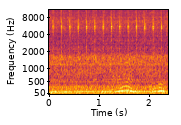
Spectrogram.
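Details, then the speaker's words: BMW N52 petrol engine at idle, lifter noise still present after the first fix attempt failed: crisp, even ticking about six per second over a steady idle. Hydraulic lifter tick, later quietened by hard revving. "i'm gonna walk to the engine and we're gonna go and see if this lifter noise is gone okay let's go and see nope it hasn't gone it's still lit so that hasn't worked it hasn't worked at all"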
